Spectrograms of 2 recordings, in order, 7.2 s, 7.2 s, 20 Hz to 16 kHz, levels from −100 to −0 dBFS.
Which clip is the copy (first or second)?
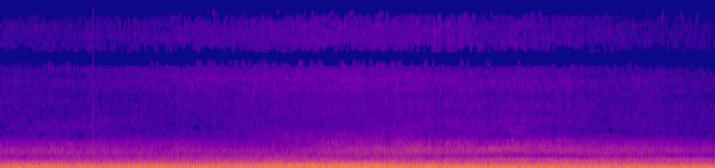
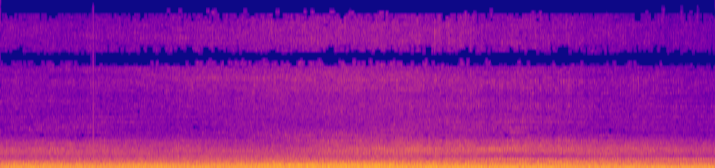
first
